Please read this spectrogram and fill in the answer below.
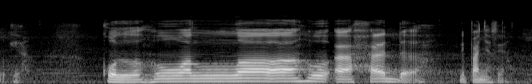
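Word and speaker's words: قل: Nih sering udah Bapak bilang dan sudah sering Bapak jelasin, qul qafnya besar, jangan kul ya, harus qaf besar.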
